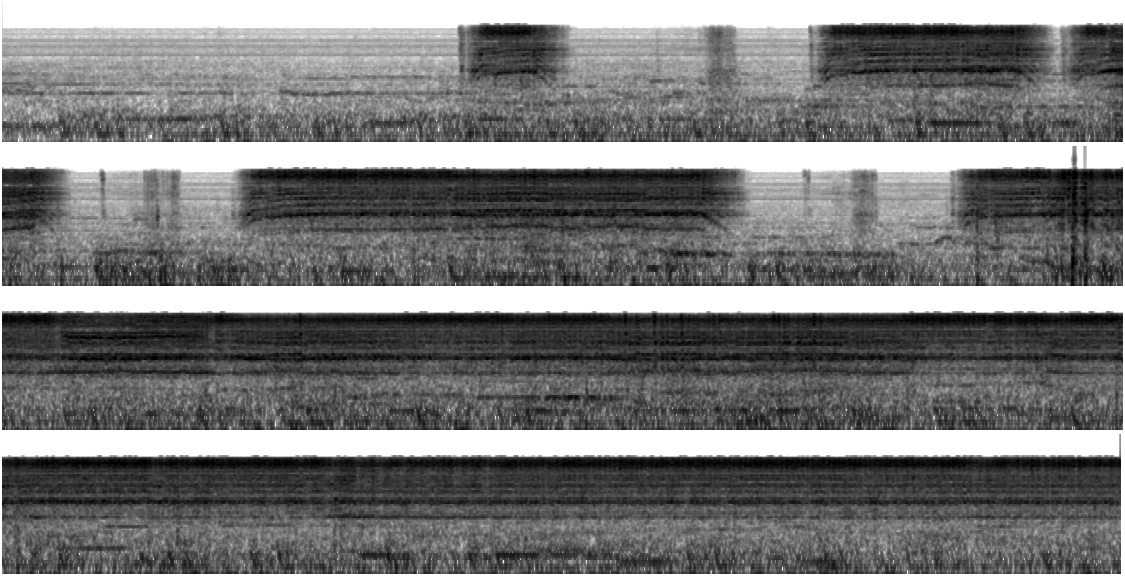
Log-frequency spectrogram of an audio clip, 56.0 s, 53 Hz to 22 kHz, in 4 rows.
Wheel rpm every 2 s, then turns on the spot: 0, 0, 0, 50, 0, 100, 100, 50, 50, 160, 160, 100, 10, 140, 170, 160, 160, 160, 160, 160, 160, 160, 160, 160, 160, 160, 160, 160.
none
